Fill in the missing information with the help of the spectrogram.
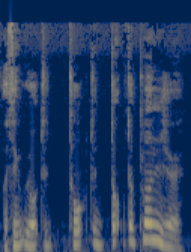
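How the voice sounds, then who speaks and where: A man's voice: a little high, expressive, normal speed, warm tone, husky, dry recording, voice pushed up. A man voicing an earnest, worried father in a storybook.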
